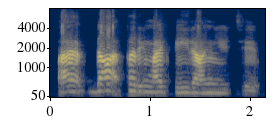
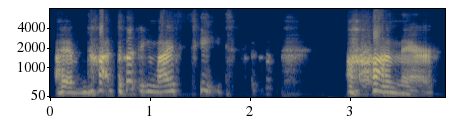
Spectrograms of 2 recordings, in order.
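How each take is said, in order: First: "not" hit hard, then a falling end; a flat refusal that leans on "not"; firm stress on not. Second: Laughing. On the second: Refusing to show feet, laughing. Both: Real, not acted.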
